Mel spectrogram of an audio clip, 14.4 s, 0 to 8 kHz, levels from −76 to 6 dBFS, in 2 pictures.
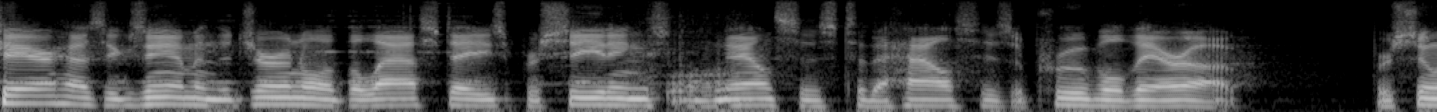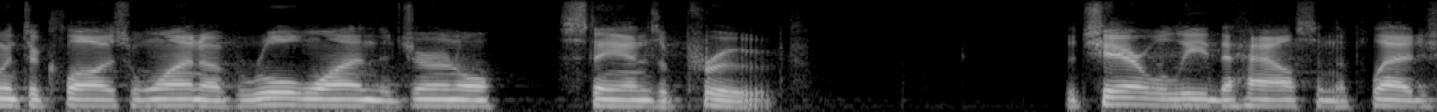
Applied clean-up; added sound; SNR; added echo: neural mask model RNNoise.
